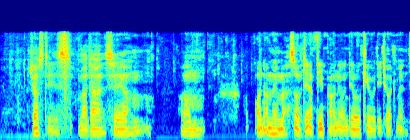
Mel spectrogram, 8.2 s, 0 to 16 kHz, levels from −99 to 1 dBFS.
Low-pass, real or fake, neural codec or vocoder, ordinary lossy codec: 7.2 kHz; real; none; none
